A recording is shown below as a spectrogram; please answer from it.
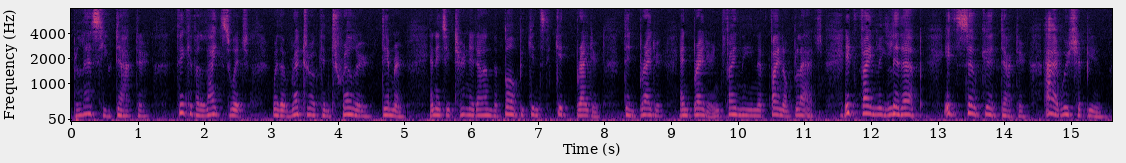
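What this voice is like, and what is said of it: Marilyn Monroe impression. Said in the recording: “said Marilyn Monroe. Sorry, I probably didn't know that impression that well, but I thought it was good.”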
